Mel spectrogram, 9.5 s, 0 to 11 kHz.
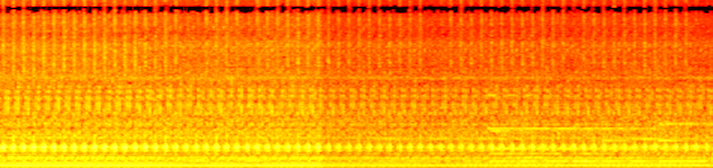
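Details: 2013 BMW 520d diesel, about 180,000 on the odometer, towed in with severe misfire and heavy blow-by smoke; idling with a strong, uneven lope of three to four beats a second; cylinder misfire, suspected broken piston.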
